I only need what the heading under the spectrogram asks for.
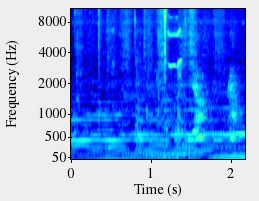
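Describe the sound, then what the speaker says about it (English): A dog in a kennel in the video game Blue Prince gives short, quiet whimpers and yips, close and brief, against a sustained musical background. "You have to pet the dogs."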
